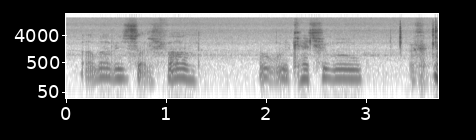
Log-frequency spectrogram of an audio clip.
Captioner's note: laughter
